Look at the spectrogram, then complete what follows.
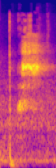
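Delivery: "x" as a bare "ks" consonant cluster; "x" as an isolated "ks"; ks sound demo. Shown as a demonstration. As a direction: say "x" as k plus s, not the letter name. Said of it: "going to be pronounced as".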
